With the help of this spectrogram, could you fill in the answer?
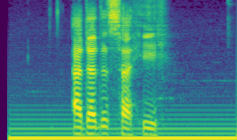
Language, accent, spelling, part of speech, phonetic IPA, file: Persian, Iran, عدد صحیح, noun, [ʔæ.d̪ǽ.d̪e sæ.ɦíːʰ], Fa-عدد صحیح.ogg
- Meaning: integer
